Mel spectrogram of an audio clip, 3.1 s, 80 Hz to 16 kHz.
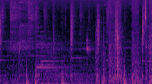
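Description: A Brother MFC J4510DW inkjet printer runs a print quality test page, its print head carriage whirring with repeated thumps and mechanical clicks in an uneven rhythm, close and moderately quiet, with no talk.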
